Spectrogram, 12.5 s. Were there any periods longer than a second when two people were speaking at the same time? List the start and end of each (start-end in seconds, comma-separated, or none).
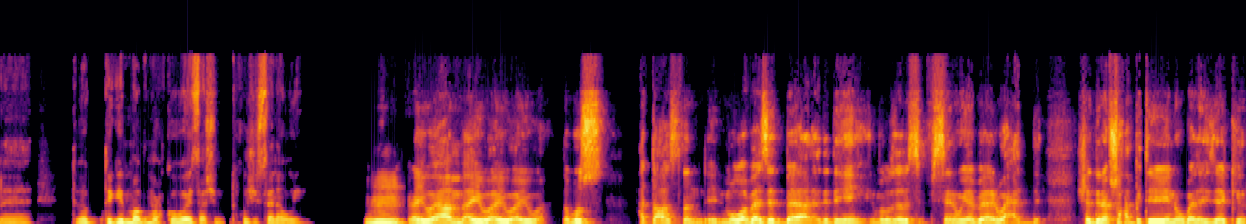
none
